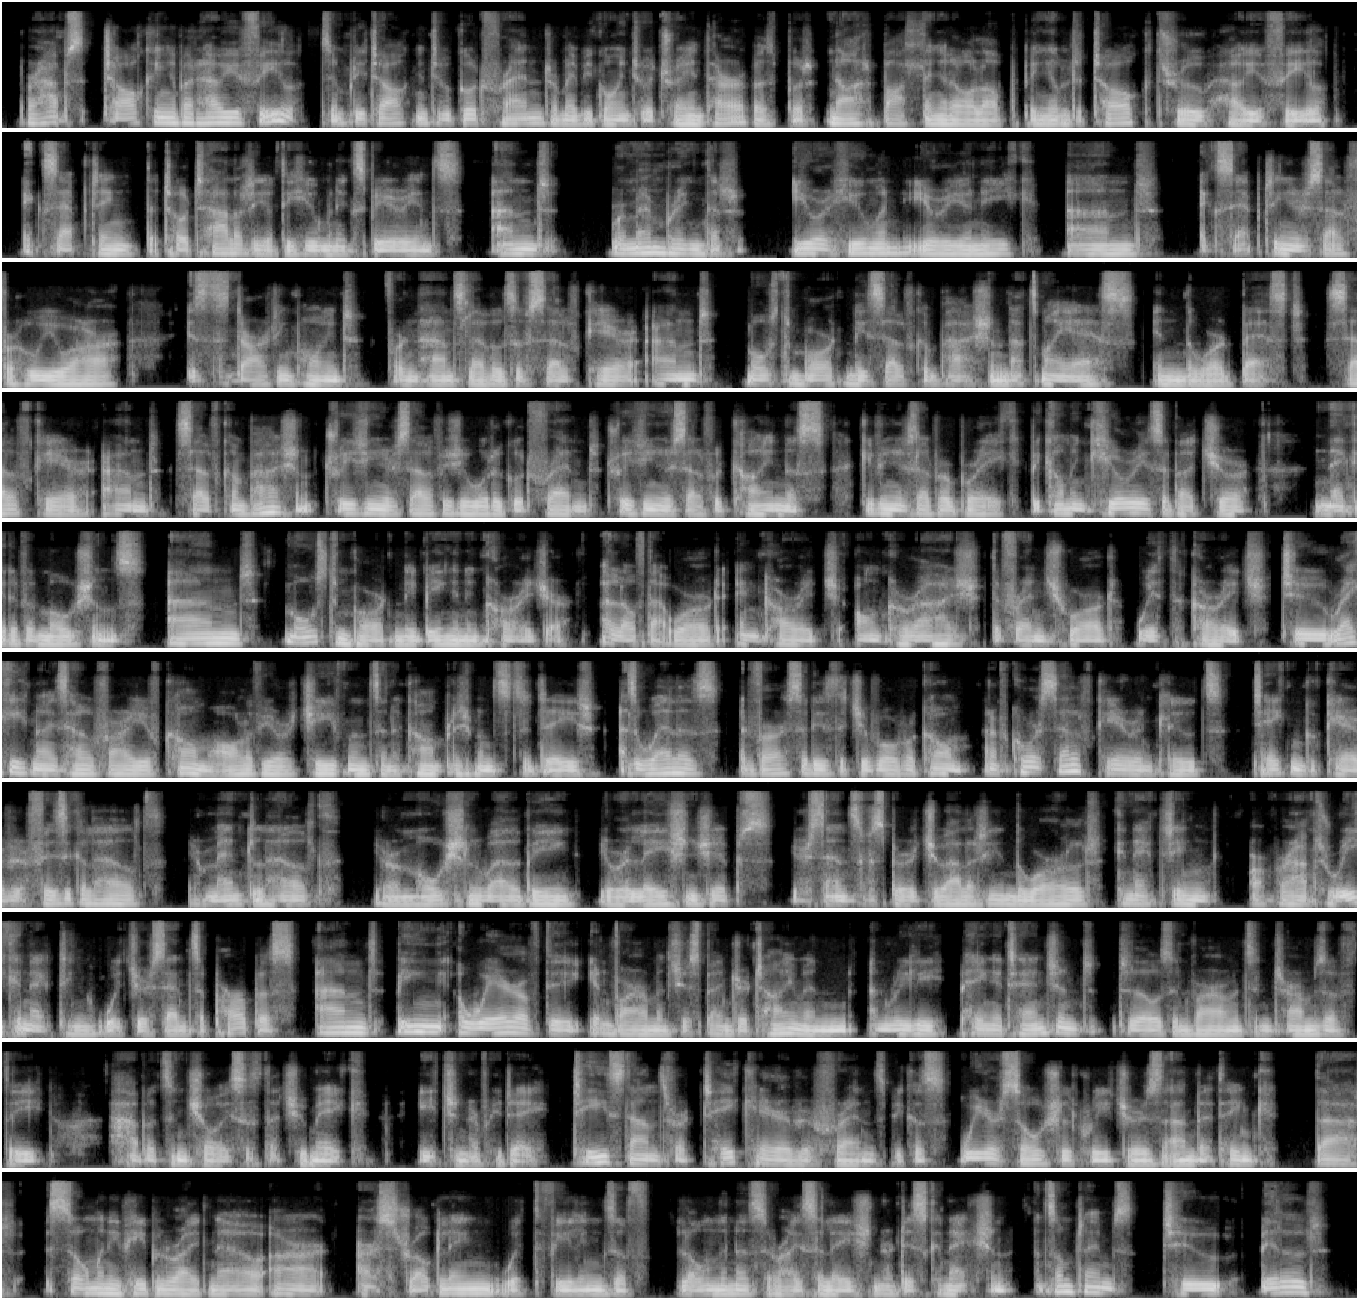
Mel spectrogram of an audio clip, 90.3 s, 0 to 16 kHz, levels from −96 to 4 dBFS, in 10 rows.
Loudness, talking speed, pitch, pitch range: -20 LUFS, 165 wpm, 90 Hz, 85-100 Hz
